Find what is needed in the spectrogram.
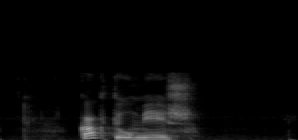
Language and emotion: Russian, neutral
